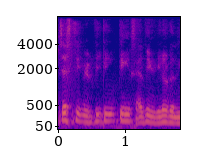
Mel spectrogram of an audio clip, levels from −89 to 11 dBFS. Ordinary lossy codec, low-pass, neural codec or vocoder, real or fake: none; none; codec, 16 kHz, 1 kbps, FreqCodec, larger model; fake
